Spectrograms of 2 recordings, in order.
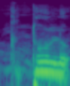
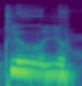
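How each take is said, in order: First: The first syllable is said plainly, without throatiness. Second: The first syllable is said thick and guttural.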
